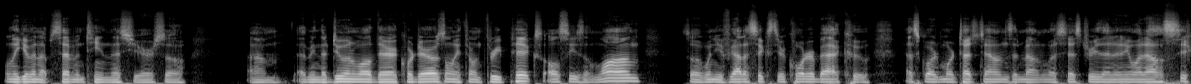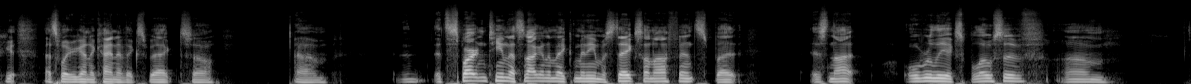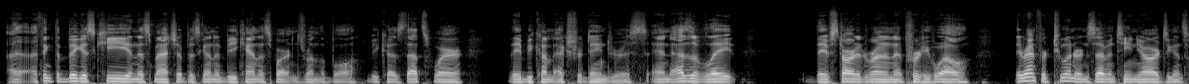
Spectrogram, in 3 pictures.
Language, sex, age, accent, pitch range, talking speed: English, male, 20-39, American, 105-125 Hz, 190 wpm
